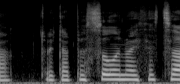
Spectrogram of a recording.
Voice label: "bustl", Welsh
